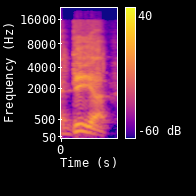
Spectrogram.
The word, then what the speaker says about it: Dia: let me in yeah yeah not I'm sorry my dear uh yeah I just realized when I was reading your name again yeah I heard your name pronounced many times yeah Dia shout out to DIA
